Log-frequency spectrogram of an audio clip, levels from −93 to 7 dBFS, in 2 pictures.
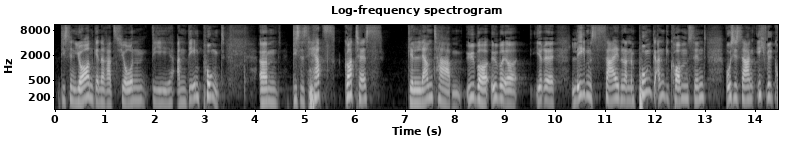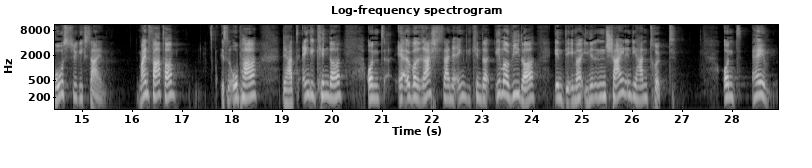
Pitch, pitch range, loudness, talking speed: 185 Hz, 165-205 Hz, -23 LUFS, 115 wpm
